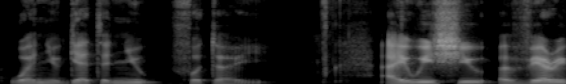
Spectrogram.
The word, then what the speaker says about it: fauteuil: So in French we will say fauteuil. Fauteuil. Here the second syllable is what is complicated. So pronounce it œil.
